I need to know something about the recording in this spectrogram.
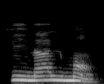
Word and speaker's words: finalement: Cuando nuestra palabra no sea un verbo, no sea la conjugación en il u el, ahí sí se pronuncia ent y va a ser una nasal. Finalement, heureusement.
